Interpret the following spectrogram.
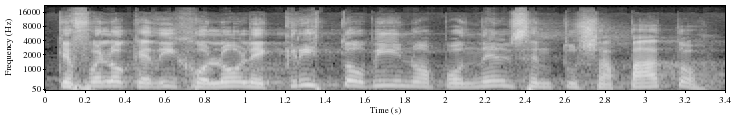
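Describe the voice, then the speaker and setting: A man's voice: sits high, a little fast. A man preaching a sermon as pastor, telling stories and questioning the congregation. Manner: animated storytelling, questioning the congregation. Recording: reverberant hall with faint music.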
